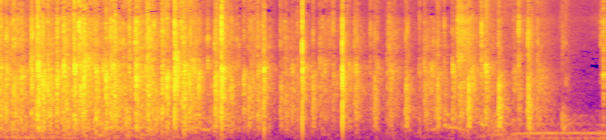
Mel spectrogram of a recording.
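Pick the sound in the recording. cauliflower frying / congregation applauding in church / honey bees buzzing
congregation applauding in church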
